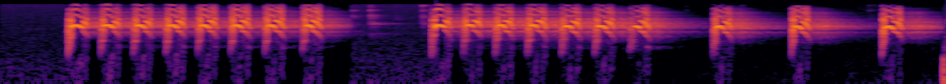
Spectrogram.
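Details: Young Indian ringneck parakeet kept as a pet indoors during its first week home; harsh, loud squawks fired in rapid bursts of about four per second, broken by short pauses, then single spaced squawks.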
